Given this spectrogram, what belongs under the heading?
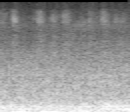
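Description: Faint continuous scratching of chalk or marker moving across a board during a biology lecture, soft and steady with no talk.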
